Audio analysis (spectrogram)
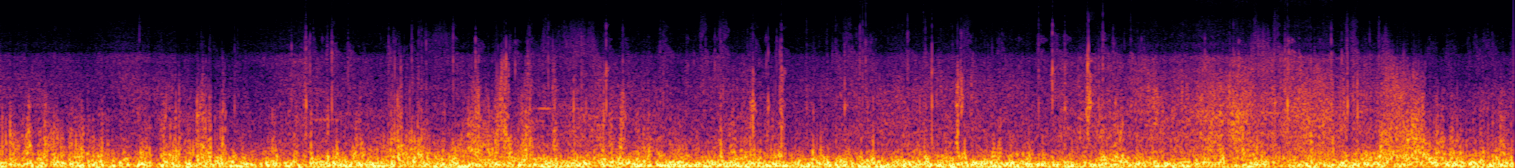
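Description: Strong typhoon wind roars without a break on the coast at Dinahican, Infanta, Quezon, loud and buffeting the microphone, with surf and a faint voice underneath.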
